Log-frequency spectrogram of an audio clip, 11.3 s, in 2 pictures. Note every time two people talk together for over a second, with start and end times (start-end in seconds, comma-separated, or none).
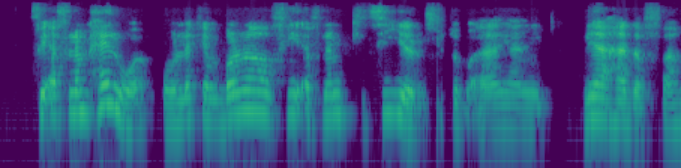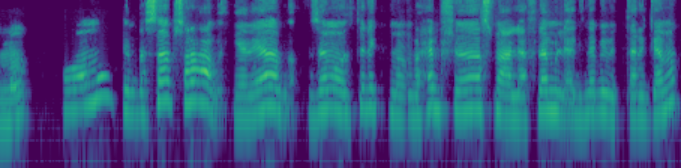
none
